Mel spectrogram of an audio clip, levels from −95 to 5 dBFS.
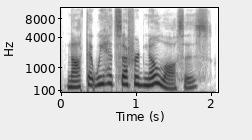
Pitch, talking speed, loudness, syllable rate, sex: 235 Hz, 200 wpm, -17 LUFS, 5.4 syllables/s, female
